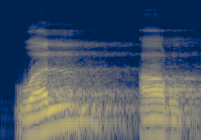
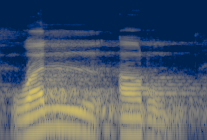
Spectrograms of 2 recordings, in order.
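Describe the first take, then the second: Both takes have the same delivery.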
